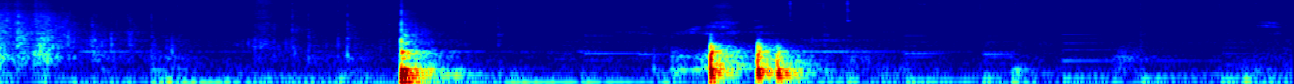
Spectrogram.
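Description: A plastic spray bottle set down on a tabletop with one sharp thunk about two seconds in, followed by two quick knocks as things are handled beside the cactus pot. Faint background music runs underneath.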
